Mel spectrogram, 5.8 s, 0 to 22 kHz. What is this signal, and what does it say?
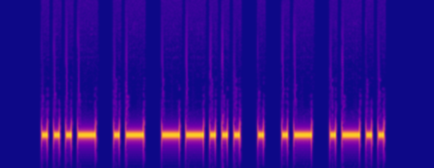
Morse code, heard as a keyed tone, about 15 wpm, 700 Hz. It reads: VA7EAL
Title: DXCC-100 Call Signs - 6 Characters - Repeated 3x - 15wpm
